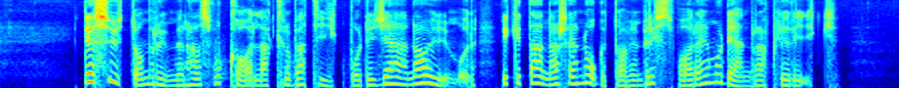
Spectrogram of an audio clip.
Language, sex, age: Swedish, female, 51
